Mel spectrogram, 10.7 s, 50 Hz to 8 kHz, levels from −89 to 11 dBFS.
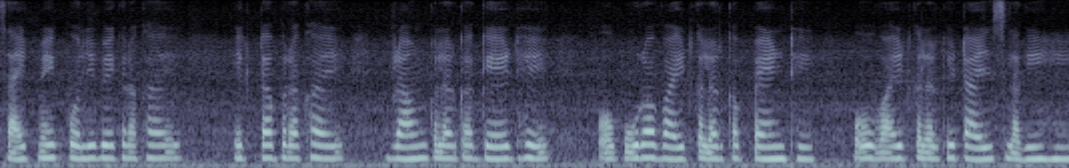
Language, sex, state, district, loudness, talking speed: Hindi, female, Bihar, Sitamarhi, -19 LUFS, 170 wpm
